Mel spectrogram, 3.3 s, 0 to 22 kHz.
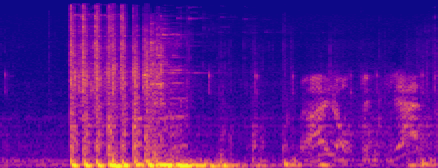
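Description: A sudden loud burst of rapid automatic gunfire rips out in Call of Duty MW2 DMZ for about a second, then fades, followed by someone talking.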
